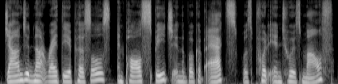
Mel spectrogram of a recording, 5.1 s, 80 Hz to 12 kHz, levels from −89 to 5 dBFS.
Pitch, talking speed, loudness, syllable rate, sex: 165 Hz, 225 wpm, -21 LUFS, 4.9 syllables/s, female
